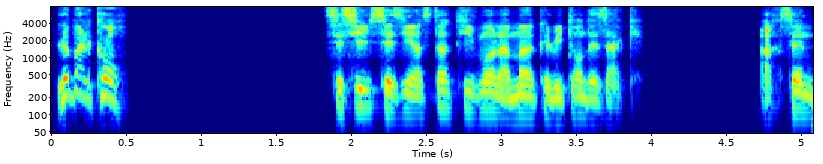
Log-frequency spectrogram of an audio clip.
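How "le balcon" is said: very high, quick command; urgent order. A narrator's reading. Zach sends his companions to the balcony, urgent command. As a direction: call out the escape route urgently. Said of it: "ordonna à nouveau Zach".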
